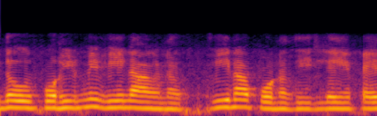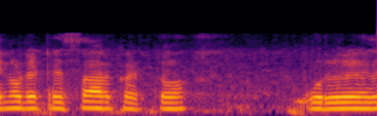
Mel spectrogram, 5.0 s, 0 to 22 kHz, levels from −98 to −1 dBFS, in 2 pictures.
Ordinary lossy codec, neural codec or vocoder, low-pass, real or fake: none; codec, 16 kHz, 4 kbps, FreqCodec, smaller model; none; fake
